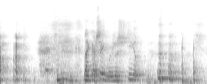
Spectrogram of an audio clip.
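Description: An elderly woman laughs softly.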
